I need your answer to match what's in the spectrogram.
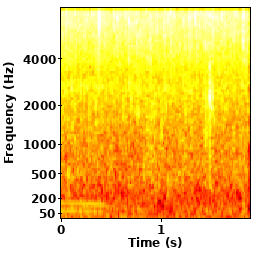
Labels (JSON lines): {"label": "biophony", "recorder": "SoundTrap 300"}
